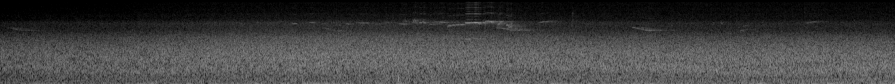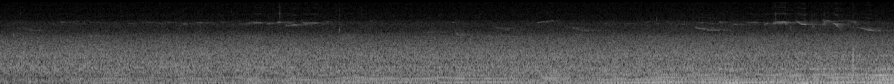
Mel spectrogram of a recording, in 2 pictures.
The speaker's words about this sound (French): On s'est juste éloigné un peu du torrent. À l'écart de ce dernier, des oiseaux timides surgissent.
